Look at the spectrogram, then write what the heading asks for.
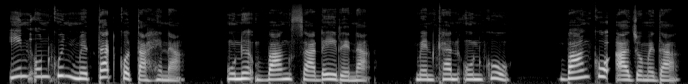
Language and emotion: Santali, sad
